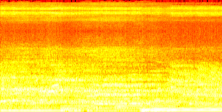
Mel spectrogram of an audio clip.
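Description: Slow music with long-held bass notes that shift to a new note about a second in and again near three seconds in.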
